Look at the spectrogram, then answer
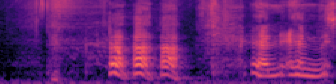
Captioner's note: laughter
